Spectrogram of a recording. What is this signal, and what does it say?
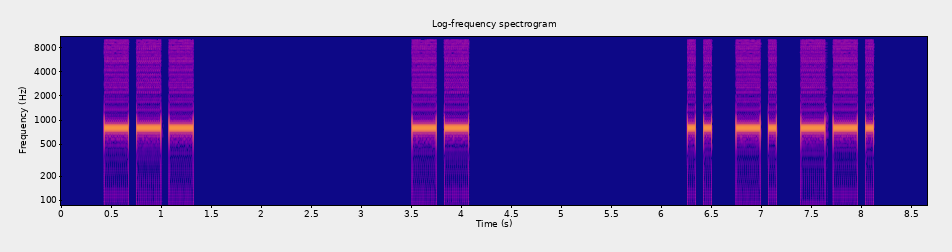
Morse code, heard as a keyed tone, about 15 wpm, spaced as for 6 wpm, 800 Hz. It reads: OMING
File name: Special INGs-mp3s / Special INGs-mp3s / VerySlowToFaster Ing @13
